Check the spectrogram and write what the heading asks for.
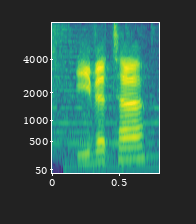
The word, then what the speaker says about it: Iveta: them no but uh Eve Oh Iveta is how you pronounce it what was her name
